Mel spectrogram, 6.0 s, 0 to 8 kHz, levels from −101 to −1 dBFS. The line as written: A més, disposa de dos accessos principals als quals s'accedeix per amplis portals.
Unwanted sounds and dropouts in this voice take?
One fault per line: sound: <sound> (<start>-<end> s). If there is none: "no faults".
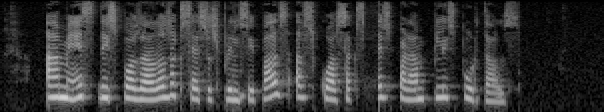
sound: dropout (3.6-3.8 s)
